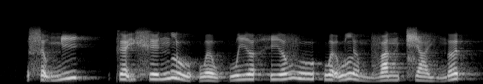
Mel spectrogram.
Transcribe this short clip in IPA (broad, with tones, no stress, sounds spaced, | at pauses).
s ə̰˧˨ w ɲ i˦˥ k̚ | k ɛ̰˧˨ j x e˨˦ ŋ l u˧˩ h w ə˧˩ w k w i˧ ə̯ h i˨˦ ə̯ v u˧ h w ə̰˧˥ w l ə̤˨˩ m v a˧ n t͡ɕ a̤˨˩ j ŋ ə˦˥ t̚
